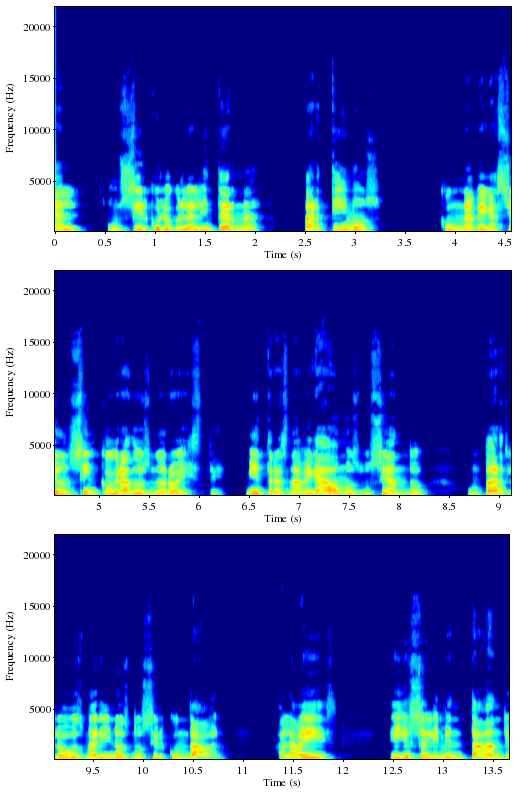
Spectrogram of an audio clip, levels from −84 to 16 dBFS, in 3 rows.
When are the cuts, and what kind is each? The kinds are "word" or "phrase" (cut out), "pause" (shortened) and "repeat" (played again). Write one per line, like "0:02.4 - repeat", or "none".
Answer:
0:06.4 - pause
0:09.1 - phrase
